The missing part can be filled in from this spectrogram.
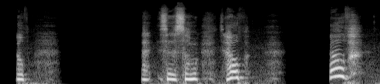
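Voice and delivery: very high, whimpering cries and calls. Voicing an elven lady calling out from a dark room: whimpering cry for help. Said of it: "hearing her whimper like this".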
